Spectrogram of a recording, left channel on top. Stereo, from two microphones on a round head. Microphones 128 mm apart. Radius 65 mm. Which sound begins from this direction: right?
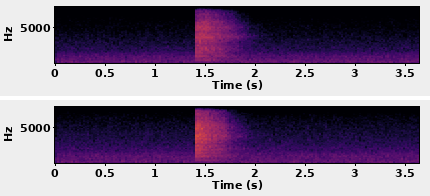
A clap, at 1.4 s.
